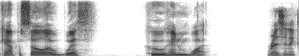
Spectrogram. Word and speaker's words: ResoNix: Well, if you think about it, the name ResoNix is a play on two words: reso, resonance, and nix, like getting rid of.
